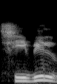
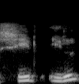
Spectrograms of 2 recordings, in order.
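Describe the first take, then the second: First: A b sound opens the second syllable, linked smoothly. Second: A p sound closes the first syllable, kept apart. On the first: It is the actual spoken form. "আমরা এটাকে সিভিল বলে" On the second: It follows the written syllables. "আমাদের পড়া অনুযায়ী এটা হচ্ছে শিপ ইল"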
